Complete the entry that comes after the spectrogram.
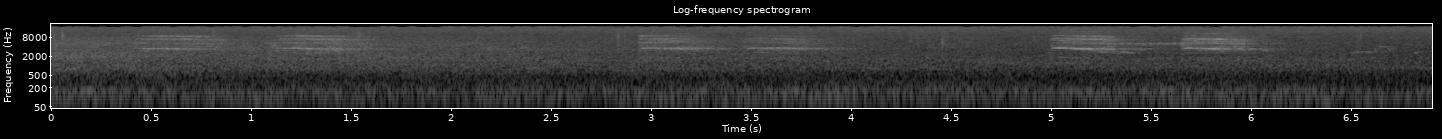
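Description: A bird calling: three pairs of short, high calls a couple of seconds apart, over a steady low background rumble.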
